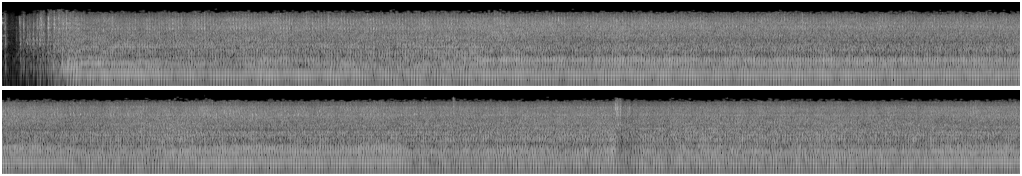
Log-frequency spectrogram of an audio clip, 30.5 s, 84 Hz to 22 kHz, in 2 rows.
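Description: Briggs & Stratton 725EX 190cc single-cylinder engine on a Troy-Bilt self-propelled lawn mower catching about a second in on its first start after winter storage, then running steadily at a constant speed.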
